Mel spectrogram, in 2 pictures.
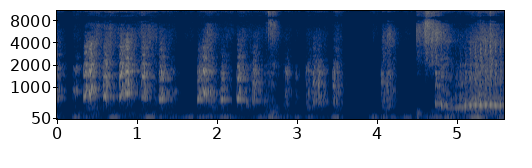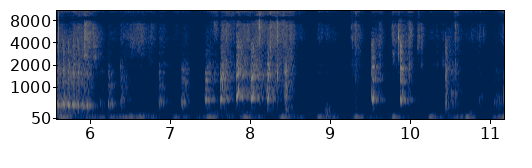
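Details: A guinea pig makes clusters of quick squeaky chirps, broken by one longer drawn-out squealing note in the middle, then more irregular short squeaks.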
